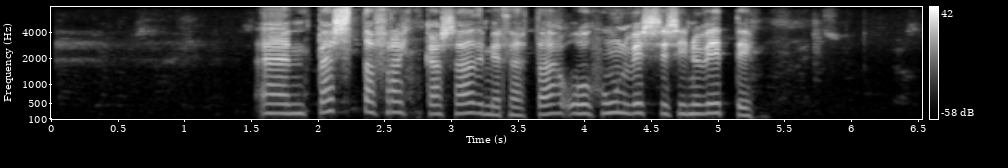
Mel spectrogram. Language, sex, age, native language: Icelandic, female, 50-59, Icelandic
